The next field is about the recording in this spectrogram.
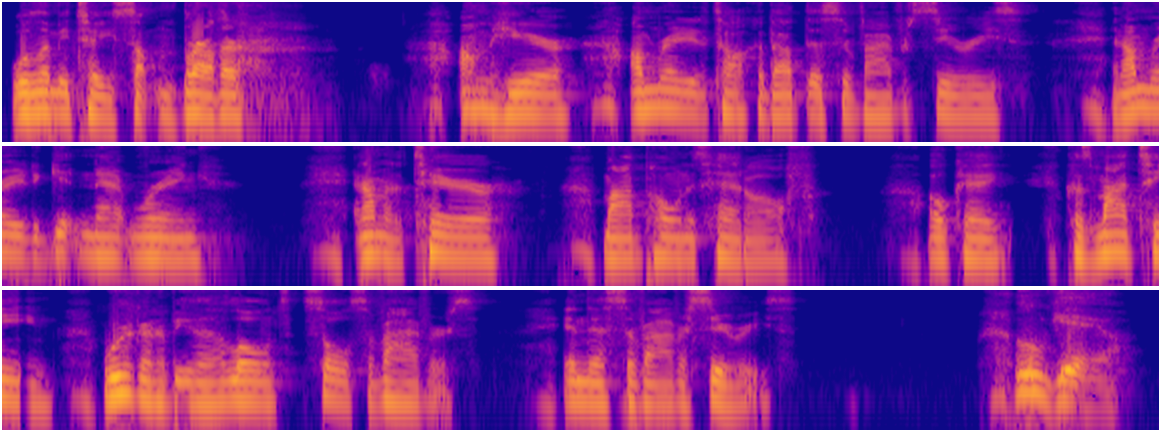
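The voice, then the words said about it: Impression of a wrestler's promo. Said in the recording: “That was a great Honky Tonk Man impression.”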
